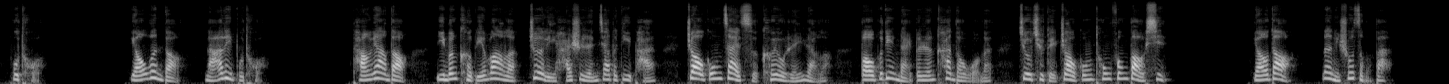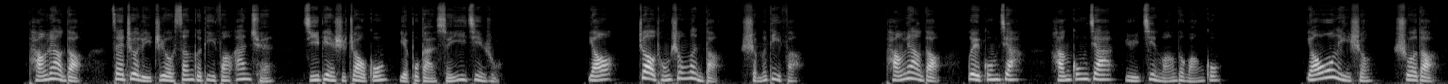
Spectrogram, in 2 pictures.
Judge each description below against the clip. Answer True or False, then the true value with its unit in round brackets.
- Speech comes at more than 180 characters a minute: True (255 characters per minute)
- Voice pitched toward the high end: True (195 Hz)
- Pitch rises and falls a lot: True (5.9 semitones)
